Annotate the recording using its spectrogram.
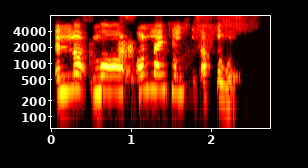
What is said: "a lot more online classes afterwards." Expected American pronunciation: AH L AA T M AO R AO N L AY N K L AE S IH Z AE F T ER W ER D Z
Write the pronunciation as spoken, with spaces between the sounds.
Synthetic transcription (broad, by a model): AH L AA T M AO AO N L AY N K EH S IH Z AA F T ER W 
